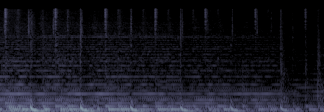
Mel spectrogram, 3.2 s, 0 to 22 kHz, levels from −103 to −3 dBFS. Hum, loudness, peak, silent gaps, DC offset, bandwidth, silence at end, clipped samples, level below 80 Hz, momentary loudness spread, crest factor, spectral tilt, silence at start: none; -57 LUFS; -40 dBFS; none; under 0.1%; 15.5 kHz; 0 s; under 0.1%; -62 dBFS; 12 LU; 14 dB; -6.5 dB/octave; 0 s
